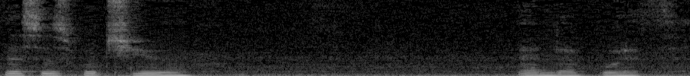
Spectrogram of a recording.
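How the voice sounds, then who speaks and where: A woman with a cold and a low pitch gives a laid-back, step-by-step earring-making tutorial from her home craft table, her voice clearly stuffy. She moves slowly and calmly, apologizing now and then. The audio is poor, with a faint background hiss.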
